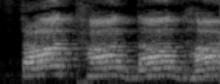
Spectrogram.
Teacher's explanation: इस ता वर्ग में दंत थी संस्कृत में, और हिंदी में भी सारी जो है दंत हैं, केवल और केवल ना को छोड़ करके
